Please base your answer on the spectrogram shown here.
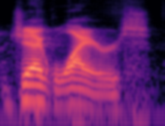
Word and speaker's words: Jaguars: overall to the Jacksonville Jaguars how do you say Jaguars by the way Jaguars Jaguars uh I I get corrected by uh Sam Brown during Alexis it's not Jaguars Jaguars oh yes Jaguars they might as well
